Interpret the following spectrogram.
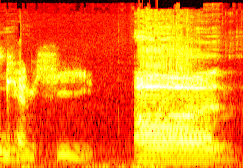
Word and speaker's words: Kenji: As you mentioned, Kenji still up in 9th place. And as well, that's another name I've been told I'm mispronouncing. I believe the J is silent. That is Ken He.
